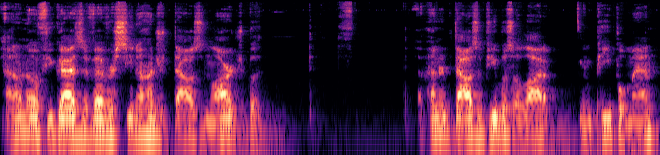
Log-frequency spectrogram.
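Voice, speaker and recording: Very fast speech broken by long, frequent pauses comes in a dark, mellow, somewhat breathy tone with monotone, flat intonation and an American accent. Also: man, medium pitch for a man. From US Pacific Northwest, Portland, Oregon. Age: 20s. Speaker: vlogger. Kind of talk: casual monologue. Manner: halting, with frequent fillers and repeats.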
